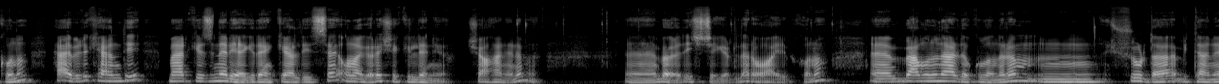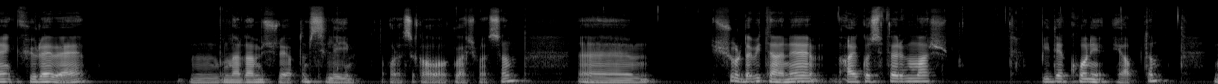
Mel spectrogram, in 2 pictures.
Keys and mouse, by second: 5.9-6.3 middle drag, 7.3 middle drag, 8.4 shift+middle drag, 15.7 x, 21.3 click, 22.1-22.6 shift+middle drag.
